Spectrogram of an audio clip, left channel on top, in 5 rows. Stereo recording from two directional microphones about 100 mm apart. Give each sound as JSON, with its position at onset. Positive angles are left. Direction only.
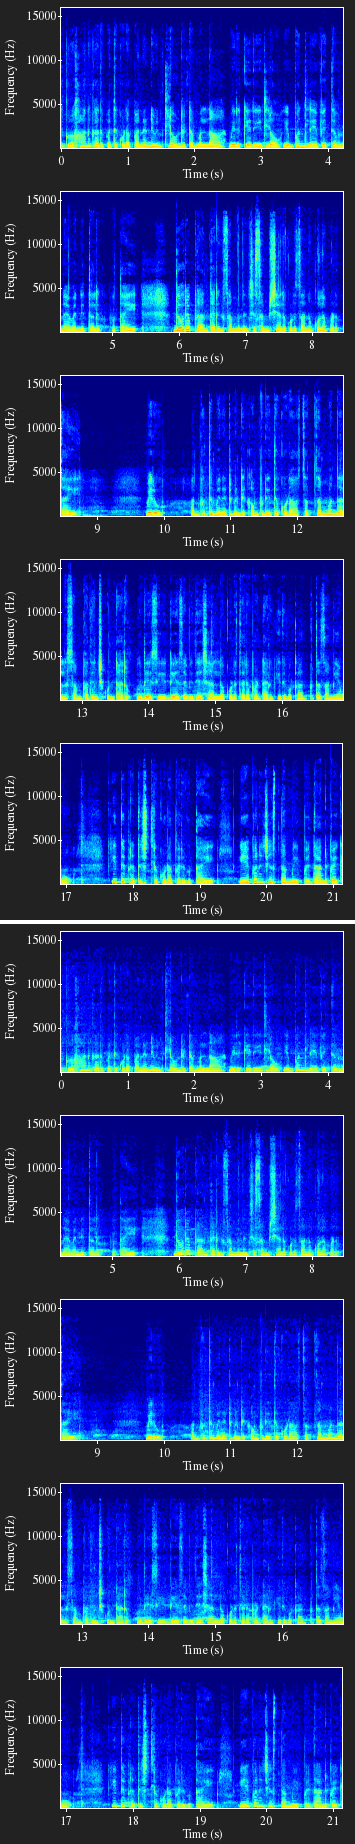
{"t": 0.0, "sound": "speech", "side_deg": 40}
{"t": 10.4, "sound": "speech", "side_deg": 45}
